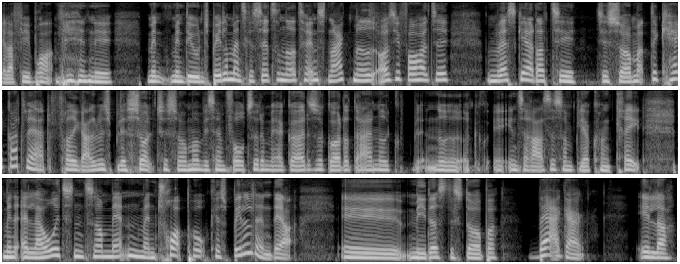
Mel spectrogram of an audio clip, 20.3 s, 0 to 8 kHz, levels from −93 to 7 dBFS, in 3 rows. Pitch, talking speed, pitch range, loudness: 170 Hz, 230 wpm, 155-200 Hz, -21 LUFS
